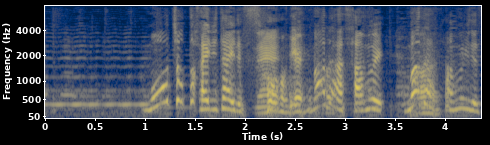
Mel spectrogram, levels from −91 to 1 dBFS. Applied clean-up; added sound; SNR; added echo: neural mask model RNNoise.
